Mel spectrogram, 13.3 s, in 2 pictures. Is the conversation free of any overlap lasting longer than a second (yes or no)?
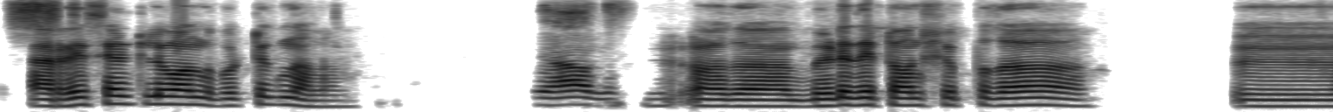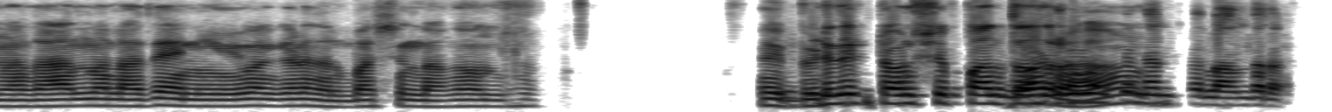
yes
